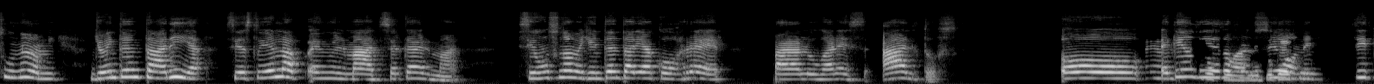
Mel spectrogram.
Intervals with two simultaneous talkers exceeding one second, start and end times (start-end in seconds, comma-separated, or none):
11.4-13.2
